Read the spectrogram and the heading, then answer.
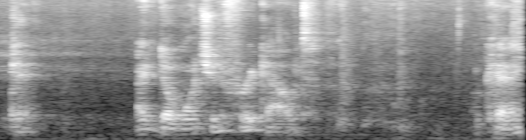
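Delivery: quiet, hushed whisper. Speaking to Quillith apart from the others in character: speaking quietly. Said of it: "And quietly, without the others".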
